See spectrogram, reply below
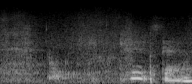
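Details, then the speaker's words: Loud stomach gurgling, low rumbling with short pitched growls, heard during a deep abdominal massage session (it is unclear whose stomach); ordinary bowel sounds (borborygmi). "my clients think that that noise is my tummy it sounds very loud it's very happy it's releasing and having a little party"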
